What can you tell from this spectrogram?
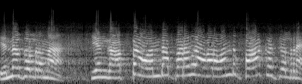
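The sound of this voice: A woman's put-on character voice, extremely high-pitched with a bright, sharp tone, ordinary pitch variation and a fast pace, over faint background noise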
